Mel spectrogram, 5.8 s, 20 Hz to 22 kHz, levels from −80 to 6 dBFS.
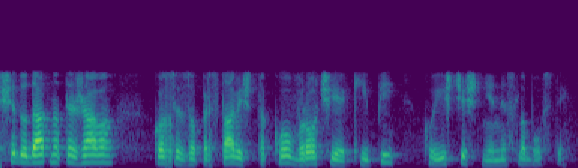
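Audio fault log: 1.66 to 1.72 s, packet loss with last packet repeated: between "dodatna težava ko" and "se zoperstaviš tako" the speech briefly stutters with a robotic buzz, as about 60 ms went missing and the receiver replayed the last packet, which fits three 20 ms packets.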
